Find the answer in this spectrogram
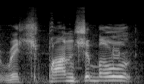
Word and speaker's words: responsible: Okay, let's go with another word, responsible. Responsible. That stress syllable is on response.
